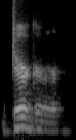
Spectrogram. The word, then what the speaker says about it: Durger: Dan uh Dan Digger durger rhymes with Burger um anyway as she's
